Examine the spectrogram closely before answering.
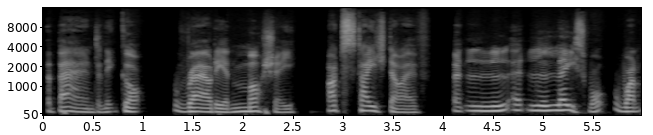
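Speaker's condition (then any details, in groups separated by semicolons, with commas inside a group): Stutter; worsened around GCSE years, parents tried speech therapist, then hypnotist for relaxation; stammer worsened in secondary school, prohibitive in places, hypnotist aimed at less stammering, less concern; repeated sounds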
